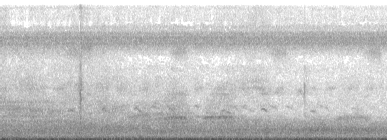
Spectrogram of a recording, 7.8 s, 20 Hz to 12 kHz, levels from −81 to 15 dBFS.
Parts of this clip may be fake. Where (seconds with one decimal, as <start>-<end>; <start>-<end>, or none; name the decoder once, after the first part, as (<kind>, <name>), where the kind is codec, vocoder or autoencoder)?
0.0-2.1 (vocoder, BigVGAN v2); 4.3-5.7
